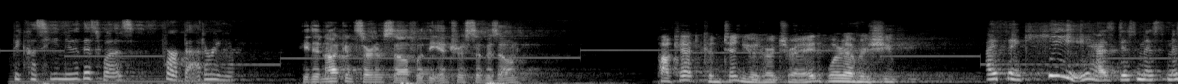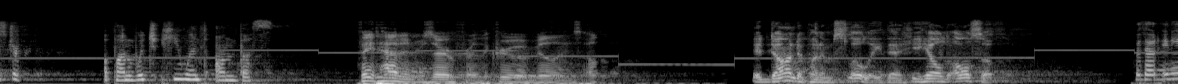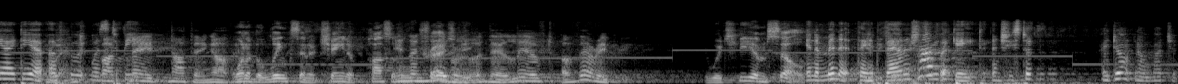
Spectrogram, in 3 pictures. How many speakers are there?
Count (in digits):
8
